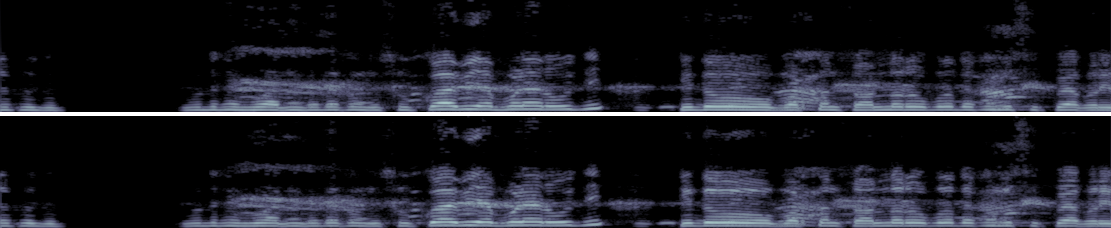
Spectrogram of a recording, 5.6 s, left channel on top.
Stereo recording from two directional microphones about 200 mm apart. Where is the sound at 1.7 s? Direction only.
35° left (ahead or behind).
